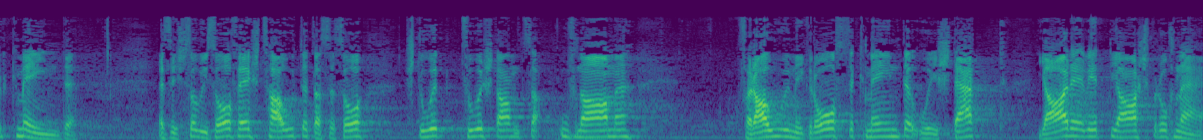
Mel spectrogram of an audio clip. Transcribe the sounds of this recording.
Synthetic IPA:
əkmɛɪnd̥ə | əsɪʃsoʋisoːfɛʃtt͡shɑltəd̥ɑsəsoː | ʃtuət͡suəʃtɑnt͡sufnɑːmə | fɔɾɑləmɪɡ̥ɾoːsəkmɛɪndəʔʊɪʃtæt | jɑːɾəʋɪɾt̚d̥iɑːʃpɾʊχnæ̰ː

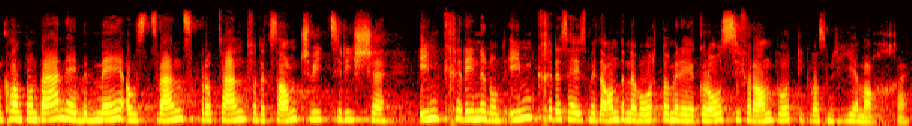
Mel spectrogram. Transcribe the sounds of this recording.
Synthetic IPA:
ɪmkʰɑnt̪onbæːɾnhɛɪmiɾmeːʔɑlst͡sʋænt͡sk̚pɾɔt͡sæntfɔd̪əksɑmtʃʋit͡səɾiʃə | ɪmkʰχəɾɪnːənʊndɪmkχəɾdəshɛɪstmɪtɑnd̪əɾnəvɔrtɔmɪɾhɛɪəɡɾoːsifəɾɑntʋɔrtiɡʋɑːsmɪɾhiəmɑχə

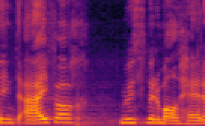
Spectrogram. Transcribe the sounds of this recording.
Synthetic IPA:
ɪntaɪfɑχ | mʏsmiːɾmɑːlɦɛɾ

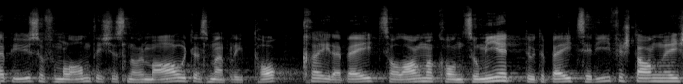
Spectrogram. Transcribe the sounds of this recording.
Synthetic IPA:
əb̥iyːsufmlɑnd̪ɪʃəsnɔɾmɑːld̥ɑsməbliːp̚thɔkʰχəidæb̥ɛɪsolɑŋməkʰɔnsumiətudəb̥ɛɪt͡sɛɾiːfəʃtɑŋəɪʃ

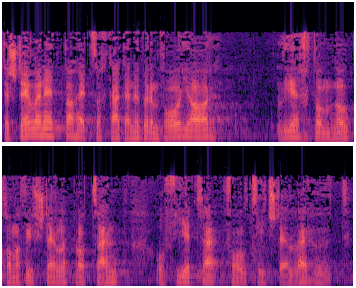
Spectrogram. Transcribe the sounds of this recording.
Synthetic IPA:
d̥əɾʃtɛlːənɛtɑɦɛtsɪχɡ̥æɡənʏbəɾəmfɔːɾjɑːɾ | liəχtʊmnʊlkʰɔmɑfyːfʃtɛlːəpɾɔt͡sæntʊfːiəɾt͡sæfɔlt͡sitʃtɛlːəɛɾhøːlt

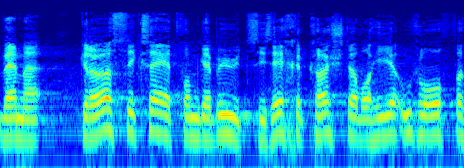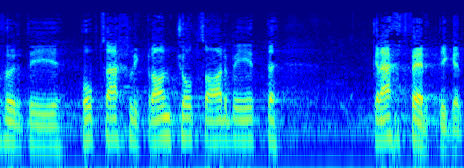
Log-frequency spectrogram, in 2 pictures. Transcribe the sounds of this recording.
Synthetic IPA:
ʋɛmə | ɡ̥ɾœːsikseːtfɔmɡebyːtsisɪχəɾkʰœʃtəʋoɦiəʔufloːfəfʏɾd̥ihoːp̚tsæχlɪɡb̥ɾɑntʃʊt͡sɑːɾbeːt̪ə | kɾæχtfɛrtɪɡət

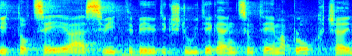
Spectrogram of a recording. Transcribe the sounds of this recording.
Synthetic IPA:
ɪt̚d̥ot͡seːoæsʋit̪əɾbɪldɪkʃtuːd̥jəɡæŋt͡sʊmtʰeːmɑb̥lɔkʰt͡ʃɛɪn

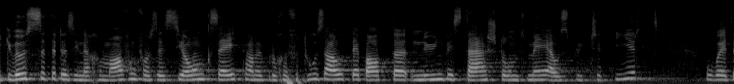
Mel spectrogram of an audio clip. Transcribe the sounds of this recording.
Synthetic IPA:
ikʋʏsəd̪əd̥ɑsinæχɑmɑːfɑŋfɔɾsɛsjoːnksɛɪthɑːmɪɾbɾuːχəfʏthuːshɑlt̚d̥̪ɛbɑt̪ənyːnbɪst͡sæːʃtʊndmeːɑlsb̥yt͡ʃɛtiːəɾt | uʋɛdə

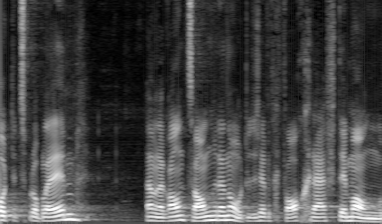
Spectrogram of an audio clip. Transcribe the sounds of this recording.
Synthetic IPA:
ɔtːət͡spɾɔbleːm | ɑmənəɡɑnt͡sɑŋəɾənɔːtːusɪʃeɪfɑχfɑχɾæft̪ɛmɑŋl

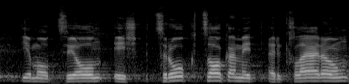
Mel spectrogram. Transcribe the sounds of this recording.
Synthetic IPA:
d̥imɔt͡sjoːnɪʃt͡sɾʊkt͡sɔɡəmɪtɛɾkʰlɛːɾʊŋ

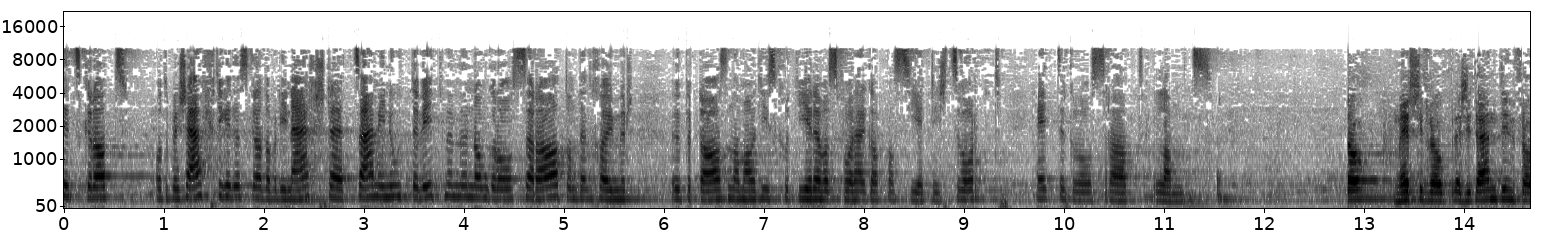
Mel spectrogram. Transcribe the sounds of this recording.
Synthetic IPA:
jɪt͡sɡ̥ɾɑd̪̥ | ʔɔd̪əɾbɛʃæftɪɡədɑsɡ̥ɾɑd̪ɑbəɾdinæːχʃtət͡sæːminutəvɪtməməɾnɔɪmɡɾoːsəɾɑːtʊntd̥ɛnχœʏməɾ | ʏbəɾd̥ɑːsnɔmɑːldiskʰutiəɾəʋɑsfɔɾhæːɾɡ̥ɑd̥̚pʰɑsiətɪʃt͡sʋɔrt | hɛt̚d̪̥əɾɡɾoːsrɑːtlɑntt͡s | mɛɾχifɾaʊpɾɛsidɛnt̪ɪnfɾa

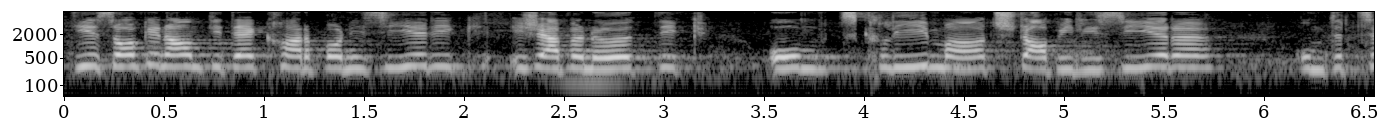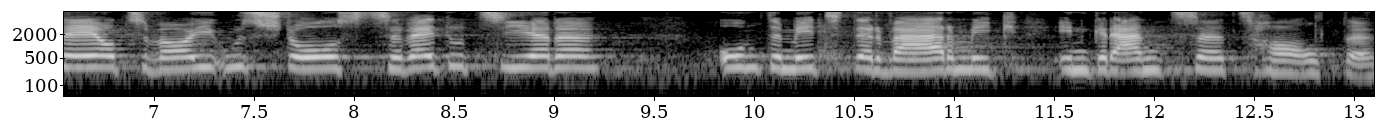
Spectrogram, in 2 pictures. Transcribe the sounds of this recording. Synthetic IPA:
d̥izoːɡenɑntidɛkʰɑrboniziəɾiɡɪʃæbənøːtɪɡ | ʊmt͡skʰliːmɑːt͡sʃtɑbiliziəɾə | ʊmdəɾt͡seːot͡svœʏʔusʃtoːst͡sredut͡siəɾə | ʔʊntd̥əmɪttɛɾvæɾmɪɡɪnɡɾɛnt͡sət͡shɑltə

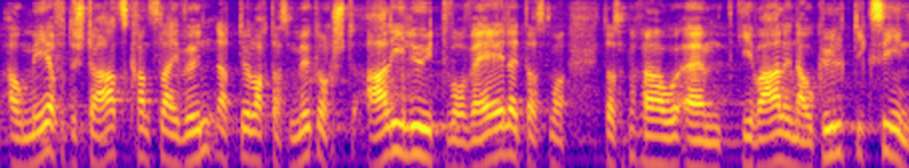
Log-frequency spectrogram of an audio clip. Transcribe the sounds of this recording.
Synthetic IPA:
ʔaʊmeːfod̥əʃtaːt͡skʰant͡slaɪvøntnatyːɐlɪxd̥asmøɡ̥lɪχʃtalilyːtʋovɛːlədasmə | d̥asməʁawɛmd̥ivaːlənaʊɡ̥yltɪksin

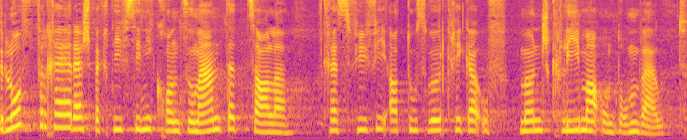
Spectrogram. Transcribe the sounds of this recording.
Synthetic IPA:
d̥̪əɾlʊftfəɾχeːɾːɛʃpɛkχt̪iːfsinikʰɔnsumæntət͡sɑlə | kʰχɛsfyfiʔɑt̪usʋʏɾkχɪɡəʔuf | mœnʃkʰliːmɑʔʊndʊmvælt

